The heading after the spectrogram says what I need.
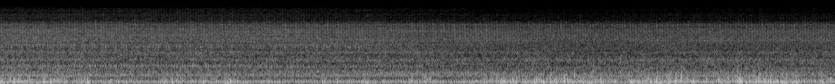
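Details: Engine knock at idle: dull, repetitive knock under the low rumble, keeping steady time with the idle.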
